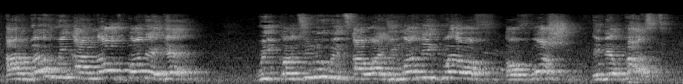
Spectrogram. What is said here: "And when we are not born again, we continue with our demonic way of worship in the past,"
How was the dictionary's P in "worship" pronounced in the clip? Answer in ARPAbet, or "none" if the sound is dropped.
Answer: none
